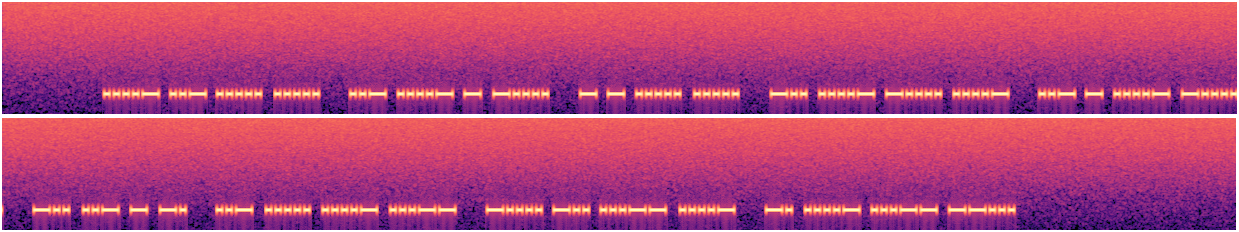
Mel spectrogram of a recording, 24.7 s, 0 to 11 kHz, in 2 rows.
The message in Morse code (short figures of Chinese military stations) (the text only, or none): 4255 2406 0055 8464 2046 8209 2543 6834 9437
